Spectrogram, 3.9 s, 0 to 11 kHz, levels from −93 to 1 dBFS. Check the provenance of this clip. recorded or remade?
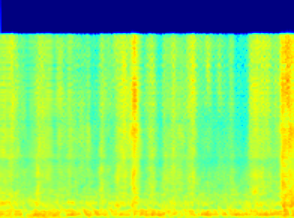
remade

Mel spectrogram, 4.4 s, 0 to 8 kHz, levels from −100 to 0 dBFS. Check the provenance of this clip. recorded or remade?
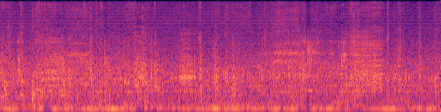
recorded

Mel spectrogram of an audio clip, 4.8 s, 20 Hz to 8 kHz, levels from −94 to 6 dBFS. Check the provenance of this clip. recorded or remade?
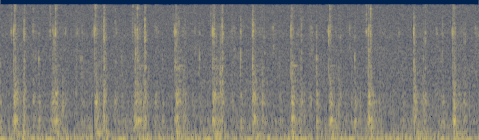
recorded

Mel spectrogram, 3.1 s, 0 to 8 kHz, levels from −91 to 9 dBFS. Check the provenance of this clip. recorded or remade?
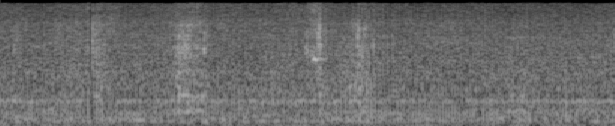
remade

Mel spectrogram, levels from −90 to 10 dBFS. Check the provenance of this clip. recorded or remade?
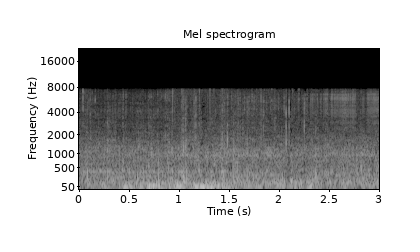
recorded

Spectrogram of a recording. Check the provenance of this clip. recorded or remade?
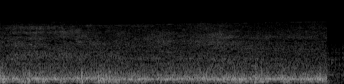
recorded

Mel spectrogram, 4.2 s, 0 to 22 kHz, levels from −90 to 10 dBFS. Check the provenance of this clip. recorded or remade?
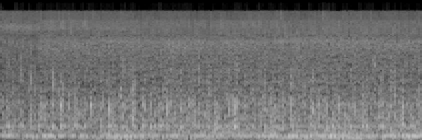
recorded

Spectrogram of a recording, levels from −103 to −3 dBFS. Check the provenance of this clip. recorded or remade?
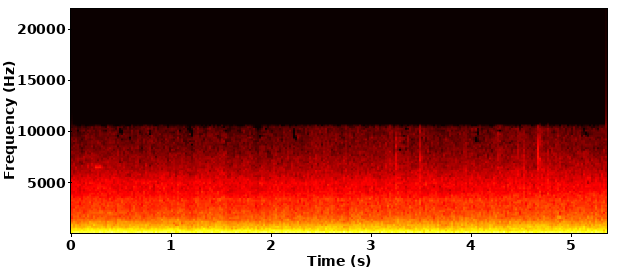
recorded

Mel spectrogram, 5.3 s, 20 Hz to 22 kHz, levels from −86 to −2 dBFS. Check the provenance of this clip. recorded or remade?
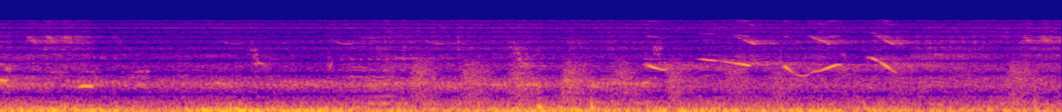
recorded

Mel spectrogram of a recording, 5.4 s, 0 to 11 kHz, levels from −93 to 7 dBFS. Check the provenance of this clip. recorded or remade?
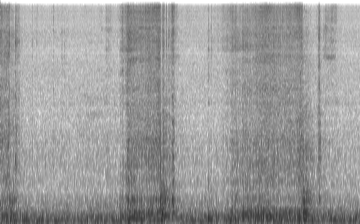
remade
